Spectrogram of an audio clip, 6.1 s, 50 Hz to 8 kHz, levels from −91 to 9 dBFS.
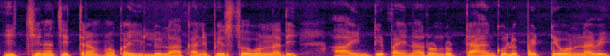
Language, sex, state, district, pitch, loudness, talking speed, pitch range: Telugu, male, Telangana, Mahabubabad, 140 Hz, -16 LUFS, 135 wpm, 135-150 Hz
